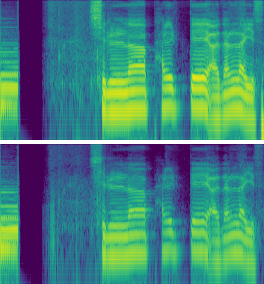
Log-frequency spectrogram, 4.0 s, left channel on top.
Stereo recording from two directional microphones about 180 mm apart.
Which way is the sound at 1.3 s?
Centre (ahead or behind).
